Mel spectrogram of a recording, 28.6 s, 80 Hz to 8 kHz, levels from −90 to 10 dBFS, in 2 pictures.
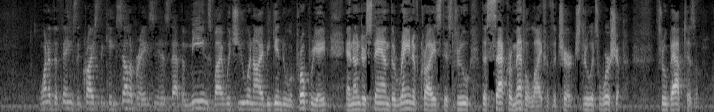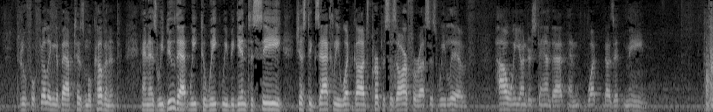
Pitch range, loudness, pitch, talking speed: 140-160 Hz, -25 LUFS, 150 Hz, 160 wpm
